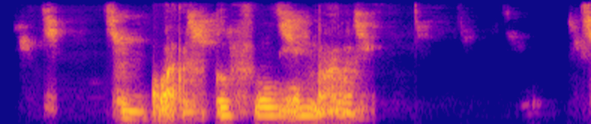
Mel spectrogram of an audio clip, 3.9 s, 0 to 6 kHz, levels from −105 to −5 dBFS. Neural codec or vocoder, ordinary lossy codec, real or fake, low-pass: codec, 32 kHz, 1.9 kbps, SNAC; Opus, 64 kbps; fake; 5.4 kHz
